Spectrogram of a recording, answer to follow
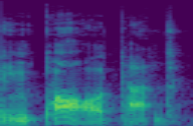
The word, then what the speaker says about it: important: 그 다음에 important와 decision에 im과 ont도 important 네, important. 여기서 T 발음을 안 했죠.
